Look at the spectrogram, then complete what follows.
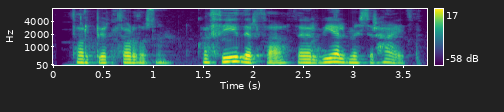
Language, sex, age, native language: Icelandic, female, 30-39, Icelandic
